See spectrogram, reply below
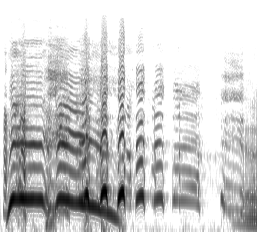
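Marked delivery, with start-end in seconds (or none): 0.1-1.5 high, loud hunter whoops; whooping cheer. Retold or imitated. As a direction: whoop like a rowdy hunter celebrating.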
